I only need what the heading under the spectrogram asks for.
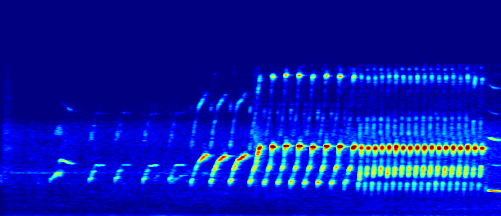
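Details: Training song of a Spanish Timbrado canary, built from spaced, high upslurred whistles that quicken into sweeping notes and then a long, fast, ringing metallic trill.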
